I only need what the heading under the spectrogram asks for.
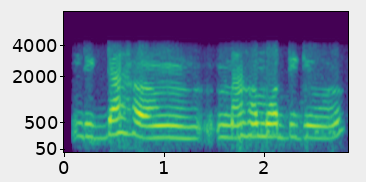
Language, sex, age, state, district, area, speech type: Assamese, female, 30-45, Assam, Sivasagar, rural, conversation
